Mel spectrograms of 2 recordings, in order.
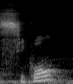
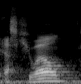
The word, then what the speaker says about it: SQL: our language it's called SQL some people pronounce that sequel you know some people just say SQL either is fine from me right tomato tomahto if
